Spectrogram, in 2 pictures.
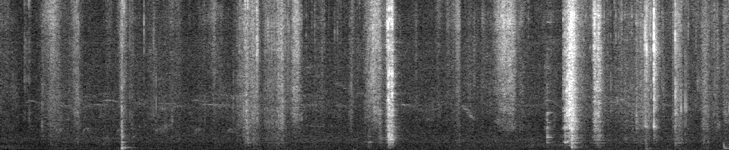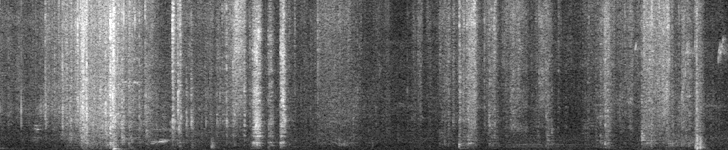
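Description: Irregular knocks, scrapes and rubbing of a large rubber tractor tire being worked off a steel rim that calcium chloride ballast has rusted through. The loudest scraping and knocking comes about halfway through, with a single sharp knock near the start.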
